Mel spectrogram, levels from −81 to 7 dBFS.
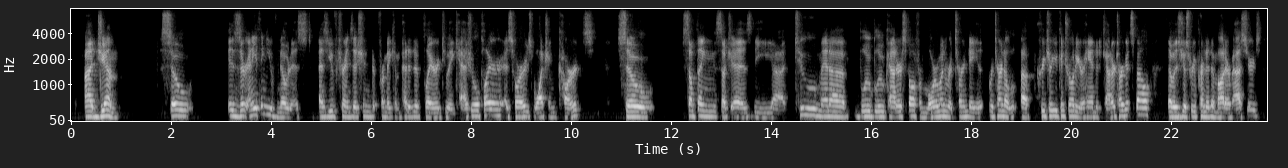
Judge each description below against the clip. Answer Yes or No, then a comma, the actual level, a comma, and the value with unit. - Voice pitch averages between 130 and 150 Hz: Yes, medium, 140 Hz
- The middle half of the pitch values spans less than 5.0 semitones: Yes, average, 3.0 semitones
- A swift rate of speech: No, average, 155 wpm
